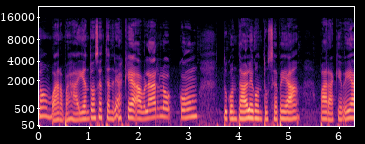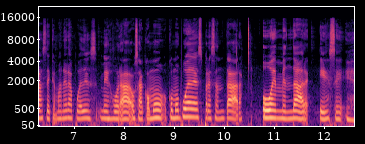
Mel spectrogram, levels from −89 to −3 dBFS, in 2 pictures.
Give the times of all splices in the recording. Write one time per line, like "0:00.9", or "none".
none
